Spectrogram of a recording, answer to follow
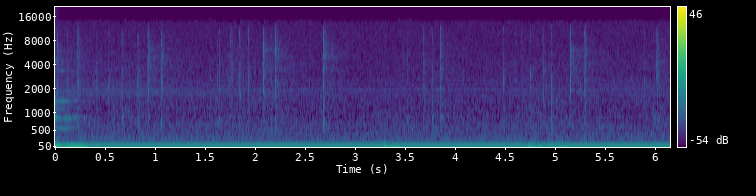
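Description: Faint, irregular keystrokes on a computer keyboard, over a steady low hum.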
